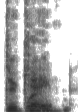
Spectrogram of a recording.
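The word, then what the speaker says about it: Duquesne: I can't pronounce this school. I never have. It's Dukane.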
